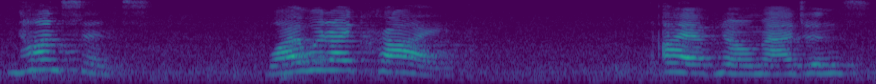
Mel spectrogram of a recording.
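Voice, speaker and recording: Troubled, pleading girl, played by young actress, very high, bright voice, stage drama. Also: slow pace, slight background noise, full character voice. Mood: withdrawn. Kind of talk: school stage play acting.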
